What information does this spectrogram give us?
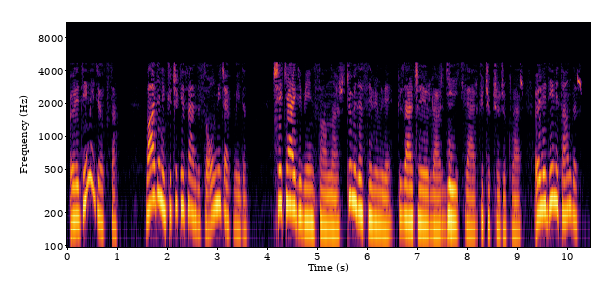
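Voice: medium pitch, expressive, brisk, husky, no room sound. A reader doing a sarcastic mocking officer. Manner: teasing, mocking. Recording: dull lo-fi audiobook recording.

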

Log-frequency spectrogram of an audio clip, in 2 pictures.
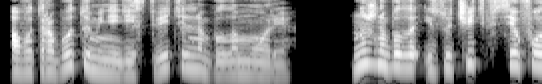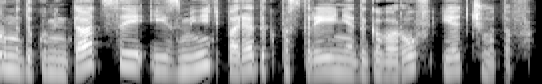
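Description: Brief: woman narrator, low voice, dry close mic, steady audiobook read. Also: brisk, dry recording. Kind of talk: first-person audiobook narration.

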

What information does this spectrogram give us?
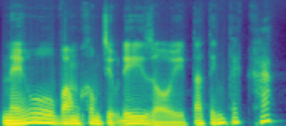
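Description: A man voicing a calm elderly Buddhist monk who gives unhurried, gentle instructions. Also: low voice, no room sound, clean studio sound.

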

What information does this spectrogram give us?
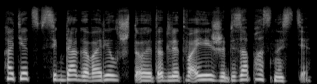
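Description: A woman's voice: medium pitch, fairly quick, darkish tone, no room sound, clean studio sound, natural voice. A woman voicing a timid, guilt-ridden young woman who pleads and apologizes in an audiobook. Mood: pleading. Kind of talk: audiobook character voice.

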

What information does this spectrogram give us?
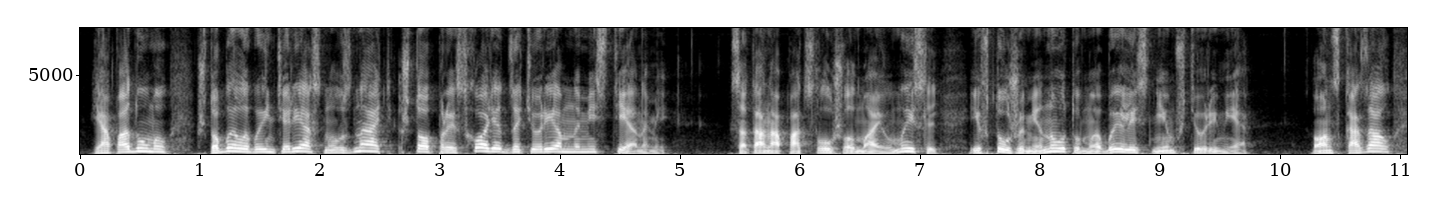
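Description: Man reading a storybook aloud, lively pitch, expressive delivery. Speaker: audiobook narrator. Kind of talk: scripted narration.

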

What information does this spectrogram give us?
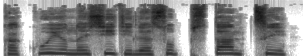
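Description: A man's voice: sits high, level tone, measured pace, warm tone, no room sound, studio quality, voice pushed up. A man voicing a young undead pet girl who is coy, childish and capricious. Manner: childish, wheedling coquettish lilt.

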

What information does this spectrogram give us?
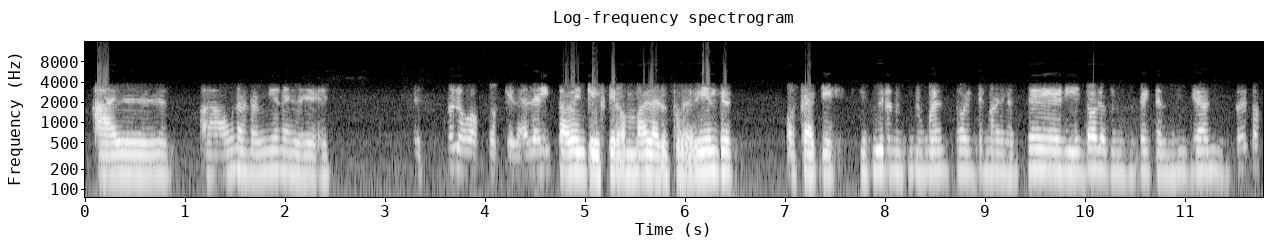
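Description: A woman's voice: fairly low pitch, little pitch movement, moderate pace, dry recording. A woman guest in a remote radio interview, talking earnestly through a distant, muffled headset mic on a call. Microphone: headphone headset on a call. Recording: tinny, dry phone-like call audio.

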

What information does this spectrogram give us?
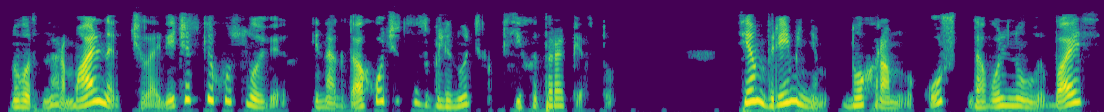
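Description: Male audiobook reader, high husky voice, ironic delivery, dull dry recording. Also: dry recording. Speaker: audiobook narrator. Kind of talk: scripted narration of a novel.

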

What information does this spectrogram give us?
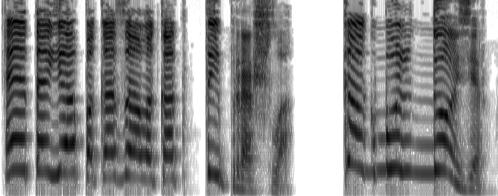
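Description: A woman voicing a bratty, spoiled young girl doll in a storybook, shrill and bossy. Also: huge pitch swings, unhurried, sharp tone, no echo, studio quality, heavily acted.

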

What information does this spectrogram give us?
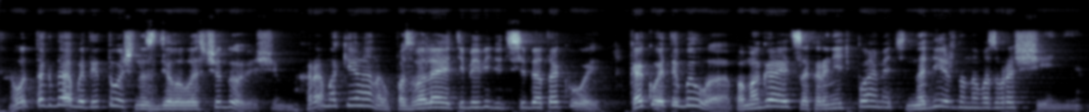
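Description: A man voicing a solemn elf woman who keeps a temple, speaking softly and earnestly on a dull lo-fi recording. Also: high voice, creaky, pitched above the performer's own voice, exaggerated voice. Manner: soft-spoken, earnest, pleading.

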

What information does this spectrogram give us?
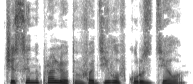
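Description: A woman reading first-person audiobook narration in a measured, calm storytelling manner. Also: medium pitch, dry recording, clean studio sound.

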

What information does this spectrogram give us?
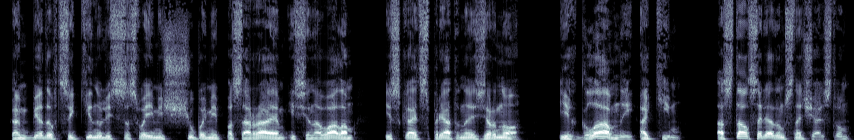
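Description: A man narrating an audiobook in a measured, expressive reading. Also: on the low side, no room sound, studio quality. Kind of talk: scripted narration.

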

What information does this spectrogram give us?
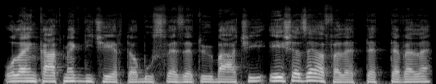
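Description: A man reading an audiobook aloud in a calm, measured storytelling manner. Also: medium pitch. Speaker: audiobook reader. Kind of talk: scripted narration.

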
